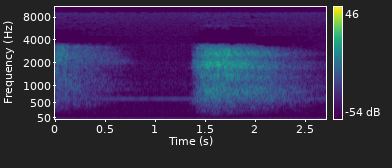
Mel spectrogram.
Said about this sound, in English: Here's what I mean by breathing. Take a nice deep breath, okay? So let's do it right now.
